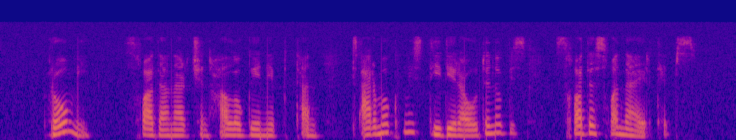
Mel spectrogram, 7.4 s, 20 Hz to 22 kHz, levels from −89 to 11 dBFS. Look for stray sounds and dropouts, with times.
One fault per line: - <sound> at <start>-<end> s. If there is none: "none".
none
